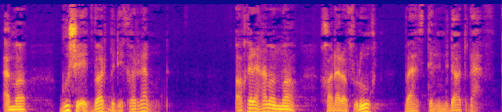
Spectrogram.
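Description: A man's voice: deep voice, expressive, creaky, pauses often, husky. A man narrating a story in an audiobook, reading expressively.

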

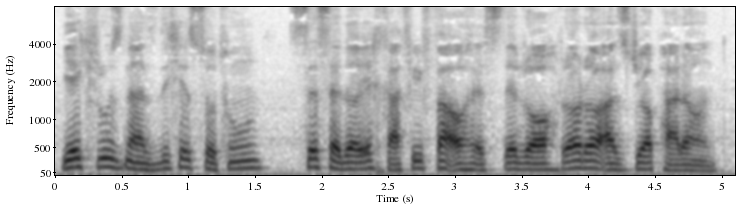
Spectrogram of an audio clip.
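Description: A man narrating a storybook in a calm, measured reading voice. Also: medium pitch.

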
